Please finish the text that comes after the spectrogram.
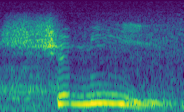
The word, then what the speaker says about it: chemise: Nowadays, this is called a chemise. A chemise. Very good. Now remember that pronunciation.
